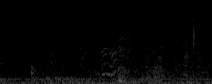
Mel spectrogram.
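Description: Near silence: room tone with a faint steady hum, and a few faint soft movement sounds and a small click in the second second as people shift and sit down.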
